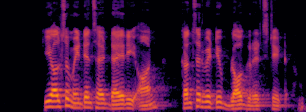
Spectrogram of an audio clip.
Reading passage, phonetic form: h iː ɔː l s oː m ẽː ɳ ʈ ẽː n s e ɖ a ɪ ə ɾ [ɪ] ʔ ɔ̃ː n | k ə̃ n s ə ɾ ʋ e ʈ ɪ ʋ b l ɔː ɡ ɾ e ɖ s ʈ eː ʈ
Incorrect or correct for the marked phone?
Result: incorrect: i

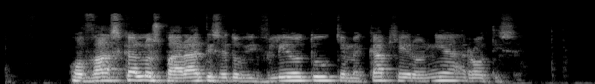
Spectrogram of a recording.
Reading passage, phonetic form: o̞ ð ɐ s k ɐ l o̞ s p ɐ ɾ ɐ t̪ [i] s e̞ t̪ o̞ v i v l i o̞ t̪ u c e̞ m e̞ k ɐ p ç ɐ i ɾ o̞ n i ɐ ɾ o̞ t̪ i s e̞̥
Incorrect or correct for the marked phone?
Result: correct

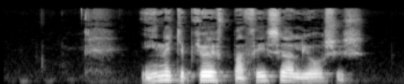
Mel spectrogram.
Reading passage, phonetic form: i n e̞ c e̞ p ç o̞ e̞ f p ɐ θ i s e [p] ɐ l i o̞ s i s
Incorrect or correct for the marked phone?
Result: incorrect: none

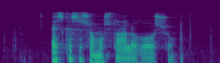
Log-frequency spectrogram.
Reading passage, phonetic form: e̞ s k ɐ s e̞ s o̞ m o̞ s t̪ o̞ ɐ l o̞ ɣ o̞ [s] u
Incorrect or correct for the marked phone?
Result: correct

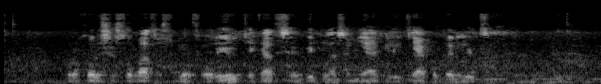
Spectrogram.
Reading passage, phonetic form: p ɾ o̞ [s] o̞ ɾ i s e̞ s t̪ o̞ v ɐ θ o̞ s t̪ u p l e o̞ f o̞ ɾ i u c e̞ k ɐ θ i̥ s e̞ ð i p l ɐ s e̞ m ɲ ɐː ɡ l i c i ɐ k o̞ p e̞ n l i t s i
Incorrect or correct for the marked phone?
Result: incorrect: x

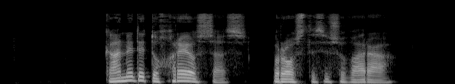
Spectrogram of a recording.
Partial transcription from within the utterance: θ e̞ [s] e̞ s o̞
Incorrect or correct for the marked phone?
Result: correct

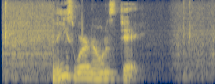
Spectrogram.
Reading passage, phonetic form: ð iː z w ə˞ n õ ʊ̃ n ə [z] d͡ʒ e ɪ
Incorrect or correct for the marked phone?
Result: correct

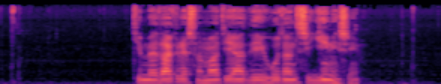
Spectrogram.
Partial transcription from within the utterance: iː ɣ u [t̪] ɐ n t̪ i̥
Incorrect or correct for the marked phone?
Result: correct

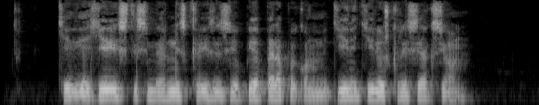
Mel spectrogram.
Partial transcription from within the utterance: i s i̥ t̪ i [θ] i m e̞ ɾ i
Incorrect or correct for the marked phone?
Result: incorrect: s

